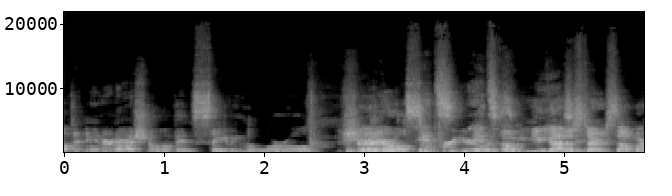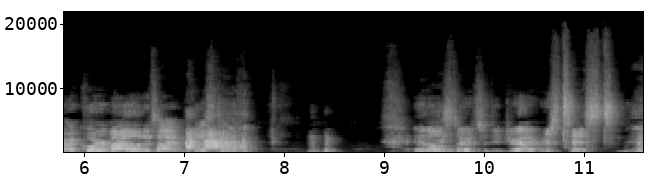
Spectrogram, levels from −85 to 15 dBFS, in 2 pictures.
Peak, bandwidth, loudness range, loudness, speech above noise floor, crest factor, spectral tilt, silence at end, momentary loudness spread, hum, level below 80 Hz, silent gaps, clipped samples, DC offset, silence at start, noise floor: -2 dBFS; 18.5 kHz; 6 LU; -17 LUFS; 29 dB; 18 dB; -1.5 dB/octave; 0 s; 15 LU; none; -56 dBFS; none; under 0.1%; under 0.1%; 0 s; -47 dBFS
